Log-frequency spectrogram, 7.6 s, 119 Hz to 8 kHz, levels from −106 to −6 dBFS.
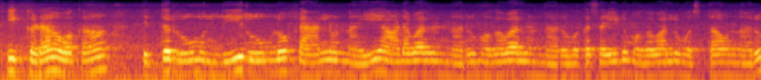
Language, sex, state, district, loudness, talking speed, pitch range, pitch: Telugu, female, Andhra Pradesh, Manyam, -20 LUFS, 110 wpm, 150-175 Hz, 160 Hz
